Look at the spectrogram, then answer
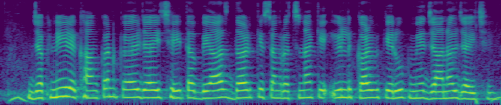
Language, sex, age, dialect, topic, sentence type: Magahi, female, 18-24, Western, banking, statement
